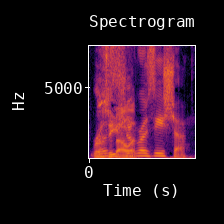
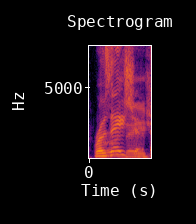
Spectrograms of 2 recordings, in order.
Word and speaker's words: rosacea: Rosacea, yes. Oh. – Rosacea.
